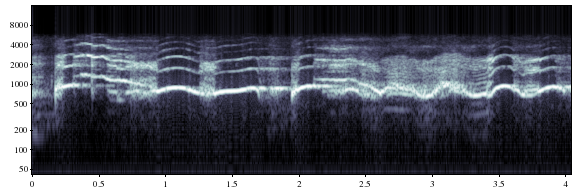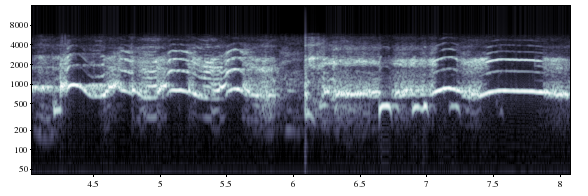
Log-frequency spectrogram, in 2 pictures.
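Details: Pet dog screaming at the TV and computer while watching them: loud, sustained wavering wails with many harmonics, pitch sliding up and down in continuous stretches, with one brief break near the six-second mark.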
